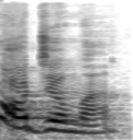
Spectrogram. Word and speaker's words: অর্যমা: হাই আই এম অরজমা। A Bengali girl currently living in Canada. যদিও বিদেশীরা আমার নামটা উচ্চারণ করে আরিয়ামা।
